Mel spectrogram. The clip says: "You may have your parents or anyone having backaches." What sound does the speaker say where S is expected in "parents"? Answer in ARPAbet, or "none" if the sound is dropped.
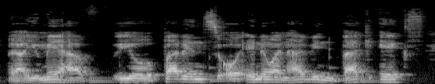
S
